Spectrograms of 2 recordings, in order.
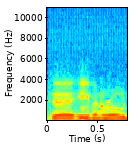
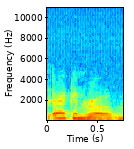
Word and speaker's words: Eckenrode: Evenrood, is that the way you pronounce it? No, it's Eckenrode.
